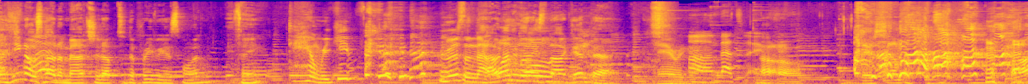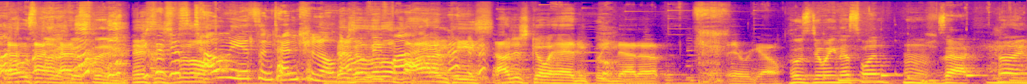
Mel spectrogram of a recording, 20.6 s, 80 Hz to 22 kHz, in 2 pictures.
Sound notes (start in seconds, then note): 8.5 everyone laughing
